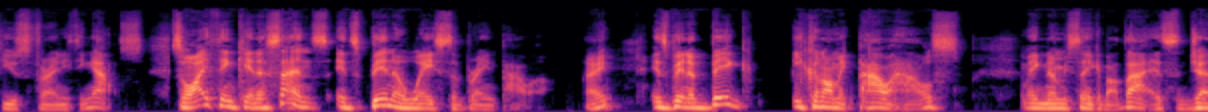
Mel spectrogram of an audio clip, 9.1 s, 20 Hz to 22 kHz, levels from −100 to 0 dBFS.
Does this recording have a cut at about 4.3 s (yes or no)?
no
